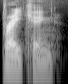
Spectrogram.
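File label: "breaking", British English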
